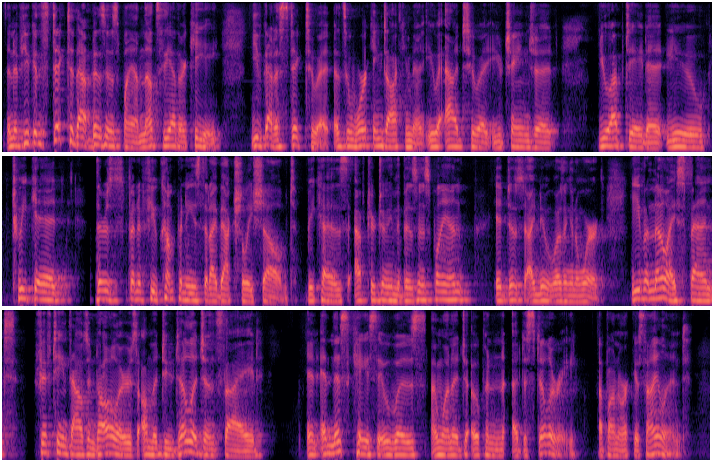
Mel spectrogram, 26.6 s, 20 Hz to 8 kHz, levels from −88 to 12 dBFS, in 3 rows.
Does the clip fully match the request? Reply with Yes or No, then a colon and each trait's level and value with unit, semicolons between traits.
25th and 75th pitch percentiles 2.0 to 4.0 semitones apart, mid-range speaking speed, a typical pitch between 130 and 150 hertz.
Yes: average, 3.3 semitones; average, 195 wpm; medium, 140 Hz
